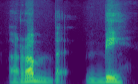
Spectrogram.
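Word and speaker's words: رَبِّ: So in Surah Al-Fatiha, Rabb, notice the Shaddah on the top, Bi. So you pronounce it as double.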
